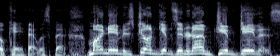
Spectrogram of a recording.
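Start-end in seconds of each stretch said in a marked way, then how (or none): 1.1-3.5 fake over-the-top anger, rough and pitched up. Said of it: "Now do an angry one".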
